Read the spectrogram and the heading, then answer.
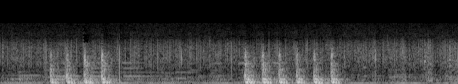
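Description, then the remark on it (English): Two bursts of firm, rapid knocking on a wooden door, each a cluster of five or six sharp raps with a pause between, fairly loud against a quiet background. “And as you were lighting your pipe, the insistent knock you had anticipated came to the door.”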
